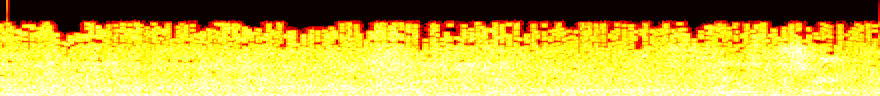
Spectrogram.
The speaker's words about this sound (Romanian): La gara auto din centrul capitalei, la ora amiezii, mai multe microbuze și doar câteva autobuze își așteptau călătorii. Autocarul de pe ruta Chișinău-Puhoi-Varatic, în care am urcat și eu, urma să pornească în câteva minute.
